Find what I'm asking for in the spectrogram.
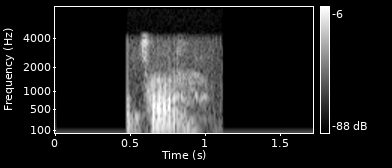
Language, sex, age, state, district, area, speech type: Hindi, male, 30-45, Rajasthan, Nagaur, rural, conversation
